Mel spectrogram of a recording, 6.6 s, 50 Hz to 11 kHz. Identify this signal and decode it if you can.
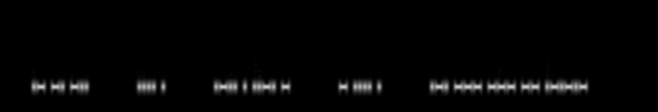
Morse code, heard as a keyed tone, about 49 wpm, 700 Hz. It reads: AND HE LEFT THE ROOM.
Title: 3x Word-Spacing - Sentences from Top 300 Words - 50wpm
